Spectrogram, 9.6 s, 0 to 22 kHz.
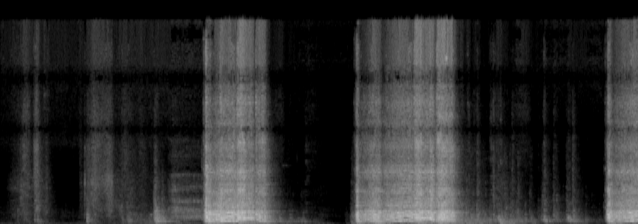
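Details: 1976 John Deere 300, cranked using a jumper pack: several cranking bursts of a second or two turn the engine over but it never catches or fires; hard starting.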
